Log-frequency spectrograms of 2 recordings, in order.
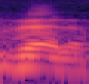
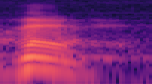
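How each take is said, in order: First: The word is said in a normal voice. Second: The word is said in a nasal voice. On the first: "Não fala nem velha" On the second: "fala velha"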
